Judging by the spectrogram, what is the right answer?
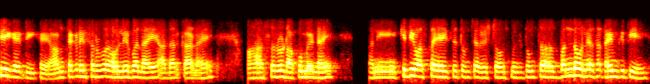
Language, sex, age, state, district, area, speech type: Marathi, male, 45-60, Maharashtra, Buldhana, urban, conversation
